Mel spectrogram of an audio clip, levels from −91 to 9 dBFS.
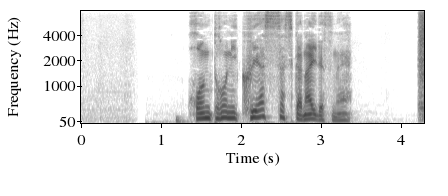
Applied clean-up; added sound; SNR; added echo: none; none; none; none.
